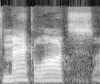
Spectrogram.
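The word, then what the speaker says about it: Macklot's: I'm pronouncing Mac, it's Macklots. I just shortened the O. Macklets.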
